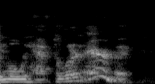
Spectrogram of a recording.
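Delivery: ordinary delivery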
